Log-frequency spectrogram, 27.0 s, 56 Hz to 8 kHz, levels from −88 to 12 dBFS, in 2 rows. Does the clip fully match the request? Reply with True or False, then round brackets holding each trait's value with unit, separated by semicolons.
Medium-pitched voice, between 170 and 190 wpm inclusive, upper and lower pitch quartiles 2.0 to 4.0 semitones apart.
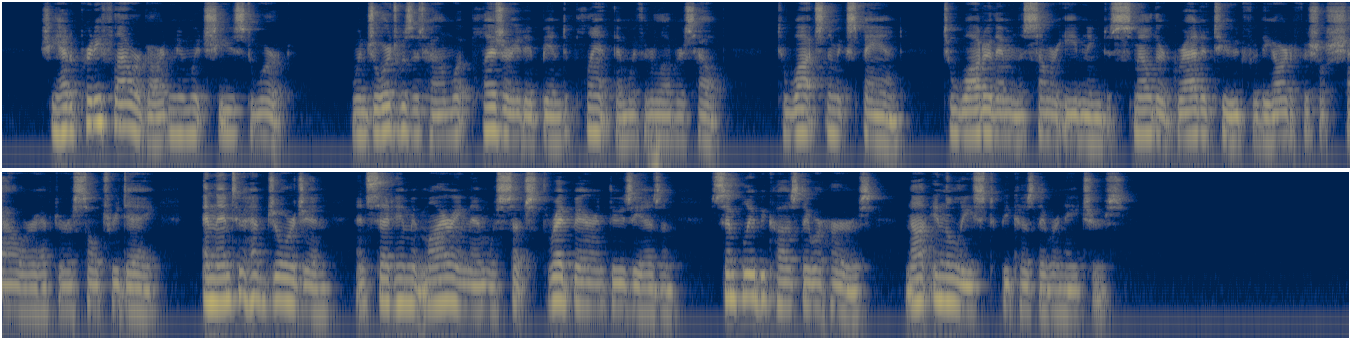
True (145 Hz; 180 wpm; 3.1 semitones)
